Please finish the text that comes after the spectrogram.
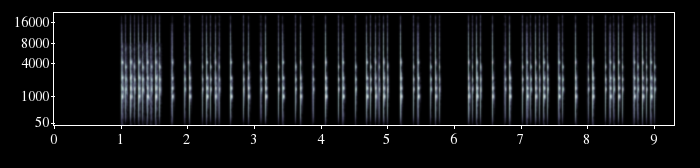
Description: Morse code, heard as a telegraph sounder, hand-sent with a paddle, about 19 wpm. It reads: 5Z0MSG I7EZS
